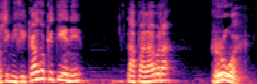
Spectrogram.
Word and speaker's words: ruaj: Dios en Génesis capítulo 1 verso 2 es ruaj r u a j ru con un acento como ese triángulo invertió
